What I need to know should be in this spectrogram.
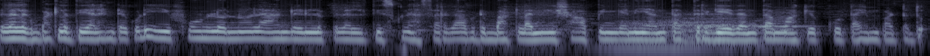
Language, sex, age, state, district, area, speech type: Telugu, female, 30-45, Andhra Pradesh, Sri Balaji, urban, spontaneous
